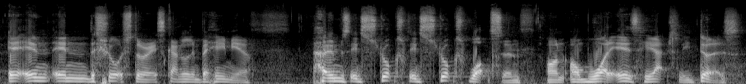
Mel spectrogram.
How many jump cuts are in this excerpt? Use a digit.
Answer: 1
